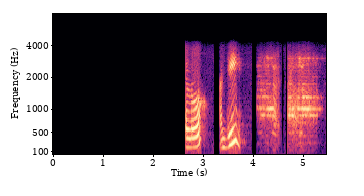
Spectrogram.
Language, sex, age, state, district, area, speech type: Dogri, female, 60+, Jammu and Kashmir, Reasi, rural, conversation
